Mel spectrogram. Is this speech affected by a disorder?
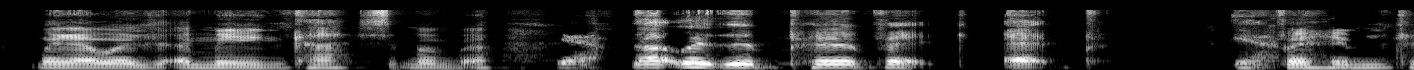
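Yes: cerebral palsy.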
